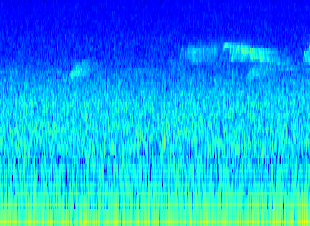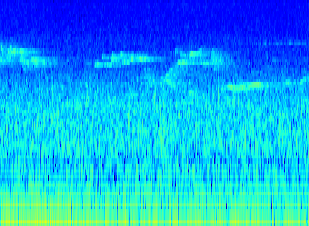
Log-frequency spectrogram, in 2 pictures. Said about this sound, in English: The birds. The kingfisher.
